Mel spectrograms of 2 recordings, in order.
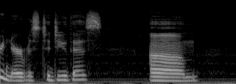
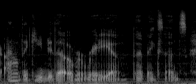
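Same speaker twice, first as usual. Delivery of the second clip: hushed, breathy aside; whispered aside; 2 semitones lower, 8 dB quieter, much faster than usual. Real, not acted. Aside under her breath.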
